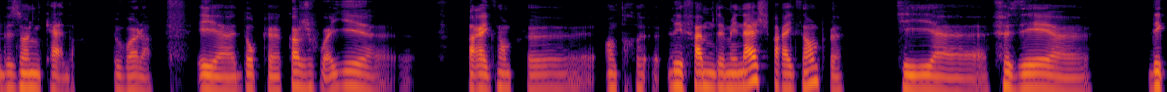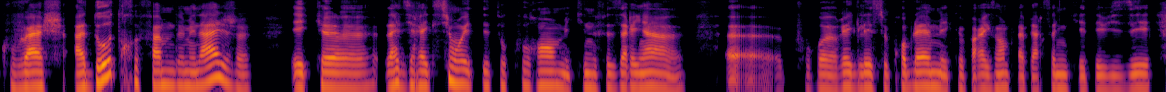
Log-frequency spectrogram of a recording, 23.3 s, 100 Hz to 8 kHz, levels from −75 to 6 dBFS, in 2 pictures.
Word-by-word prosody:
besoin 125 +1 -1
de 125 -1 +1
cadre, 110 -4 -3 0.4
voilà. 110 -2 -4 0.4
Et 115 -1 +3
heu, 105 0 -1
donc, 120 +2 -4
heu, 105 -1 -1
quand 135 - +3
je 125 0 -3
voyais, 125 +4 -1
heu, 110 0 -9 0.9
par 120 - +4
exemple, 120 +1 0
heu, 115 - -7
entre 120 +1 -7 0.2
les 130 0 +1
femmes 130 0 +3
de 125 - 0
ménage, 135 +9 +4
par 135 -3 +1
exemple, 120 -1 -1 0.5
qui, 115 -1 0
heu, 100 -1 -4
faisaient, 120 -1 +2
heu, 100 -1 -3 0.6
des 135 +1 +3
coups 125 0 -9
vaches 130 +1 +6
à 125 +1 +7
d'autres 160 - +3
femmes 140 0 +1
de 135 - -4
ménage 145 +2 +4 0.5
et 125 -1 +2
que 125 -1 +2
la 130 +3 +3
direction 135 +3 0
était 135 -1 -4
au 130 - -5
courant, 135 +1 0
mais 125 -4 -4
qui 125 - -8
ne 120 -1 -2
faisait 120 +2 -1
rien, 125 -3 +2 0.5
heu - - +3
heu, - - -5
pour, 115 +1 -8
heu, 115 -1 0
régler 125 +1 -1
ce 120 - -7
problème 130 +2 +1
et 110 -3 -3
que, 115 - -12
par 110 +1 -2
exemple, 120 +1 -1
la 110 - 0
personne 115 +2 -3
qui 115 -1 -14
était 110 +1 -5
visée 115 +2 -4
120 Hz, 160 wpm, -24 LUFS, 115-130 Hz, 0.9 s, à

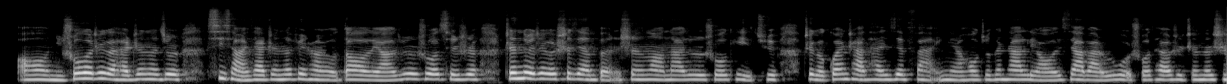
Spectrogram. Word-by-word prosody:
哦， 220 0 0
你 205 -1 +1
说 260 +7 +3
的 275 - +9
这 270 +1 +3
个 240 -3 +4
还 215 -2 +2
真 240 +3 -1
的 240 -1 0
就 240 +1 +2
是 230 0 -1 0.2
细 285 - -1
想 225 -7 0
一 - - -1
下 215 0 +3
真 225 +1 -2
的 230 +1 +1
非 245 +1 +1
常 220 -2 0
有 195 -1 -2
道 215 +1 +1
理 200 -1 0
啊， 195 0 -1
就 210 - -6
是 250 0 +2
说 245 -1 +1
其 235 0 -3
实 230 0 0 0.3
针 275 0 +7
对 275 -2 +7
这 260 0 +2
个 245 - +4
事 250 +1 -3
件 225 -3 +1
本 200 -1 -3
身 225 0 -3
呢， 220 -1 -1
那 215 0 -2
就 - - -3
是 220 0 -1
说 220 0 -3
可 230 +1 -9
以 210 -3 -3
去 215 +3 -5 0.2
这 240 - -1
个 205 -2 -1
观 240 +4 0
察 225 -3 -1
他 220 +1 -2
一 220 - 0
些 230 +1 0
反 225 -2 -6
应， 210 +1 -1
然 200 -1 -3
后 210 0 -1
就 220 +1 -5
跟 225 +1 -1
他 220 -1 0
聊 195 -3 -2
一 200 - -4
下 220 0 -1
吧。 200 -2 -1
如 195 +3 -3
果 220 - -2
说 210 0 -5
他 220 +1 -5
要 210 - +2
是 220 0 -3
真 215 +1 -3
的 215 0 +1
是， 220 0 -2
220 Hz, 345 characters per minute, -20 LUFS, 210-235 Hz, 0.3 s, 的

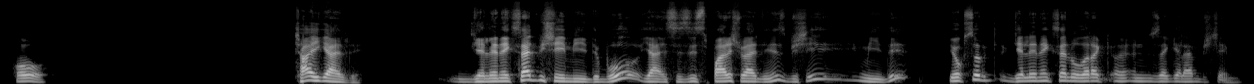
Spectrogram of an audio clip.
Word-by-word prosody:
O! 145 +1 0 2.5
Çay 180 -1 +5
geldi. 115 - +2 1.0
Geleneksel 145 - +5
bir 190 - -1
şey 155 -3 +2
miydi 125 -3 -3
bu? 145 0 +1
Yani 130 -3 0
sizin 120 +3 -5
sipariş 145 +3 +2
verdiğiniz 140 +5 0
bir 130 - -8
şey 230 - -6 0.3
miydi? 130 -8 -5 0.4
Yoksa 165 +7 +1
b 185 +1 -15
geleneksel 165 +3 -1
olarak 155 0 0
ö 160 - -9
önünüze 145 -2 -7
gelen 130 -2 -7
bir - - -20
şey 110 -2 -15
mi? 95 -1 -24
145 Hz, 120 wpm, -26 LUFS, 130-160 Hz, 2.5 s, Çay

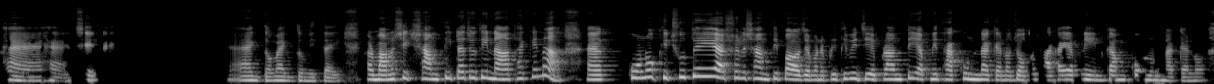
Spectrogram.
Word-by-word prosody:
হ্যা, 205 -2 +1 0.3
হ্যা 180 -2 -6 0.2
সেইটাই। 205 -1 -7 1.4
একদম, 180 -2 -4
একদমই 170 -2 -7
তাই। 160 -2 -5 0.3
কারণ 230 -2 +2
মানসিক 240 +5 +1
শান্তিটা 265 +3 +3
যদি 305 +1 0
না 235 - +8
থাকে 275 +5 -4
না - - +6 0.3
অ্যা 225 -1 +5 0.3
কোনো 310 +2 +3
কিছুতেই 335 +5 +1
আসলে 305 -1 -3
শান্তি 265 -1 +2
পাওয়া 230 -2 +5
যাবে 210 -1 0
না। 205 - -3
পৃথিবীর 255 +3 -1
যে 245 - +2
প্রান্তেই 235 +3 +2
আপনি 240 0 -1
থাকুন 225 +3 +2
না 225 - +4
কেনো, 205 -1 -3
যত 205 -1 -2 0.2
টাকাই 215 +2 -1
আপনি 225 +1 -3
ইনকাম 210 +2 -2
করুন 210 -2 -4
না - - -2
কেনো। 175 0 -8
230 Hz, 175 wpm, -23 LUFS, 205-270 Hz, 1.4 s, না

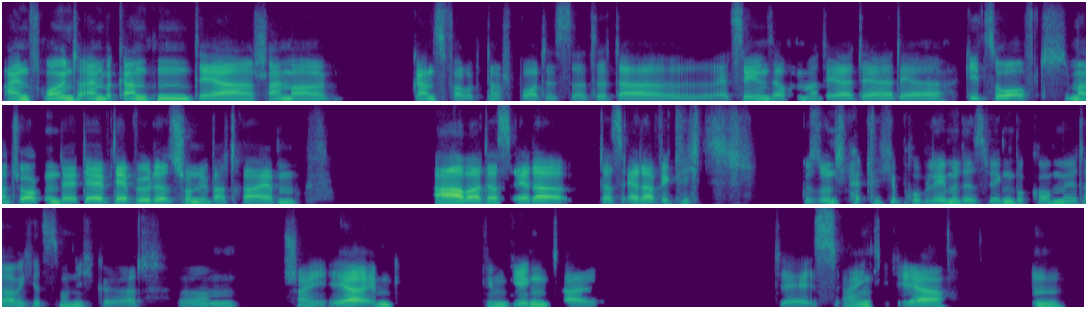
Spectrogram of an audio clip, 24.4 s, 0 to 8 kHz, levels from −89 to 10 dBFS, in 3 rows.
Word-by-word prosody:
einen 130 -1 +4
Freund, 140 +5 +3
einen 125 -4 +3
Bekannten, 130 0 +2
der 120 +1 +4
scheinbar 115 -1 -1 0.6
ganz 110 0 0
verrückt - - -9
nach - - -9
Sport - - -8
ist. - - -13
Also, - - -9
da 105 0 -1 0.4
erzählen 115 -1 -2
sie 105 - -4
auch 105 - -8
immer: 105 0 -8
Der 110 +1 -2
der 110 0 -3
der 110 0 -5
geht 120 -1 -4
so 125 0 0
oft 125 -1 -3
immer 125 -1 0
joggen, 125 +1 +1
der 120 0 +1
der 125 +1 +5
der 120 0 +4
würde 130 0 +3
es 125 0 -4
schon 120 -3 0
übertreiben. 110 -2 -2 1.0
Aber 130 0 +10
dass 125 0 0
er 135 - +4
da 130 -1 +6 0.2
dass 120 - -4
er 130 - +2
da 125 -1 +3
wirklich 140 0 -6
z - - -11 0.4
gesundheitliche 150 +6 -7
Probleme 135 +3 -4
deswegen 140 0 -5
bekommen 130 +2 -7
wird, 140 -1 -9
hab' 130 -1 -3
ich 130 - -12
jetzt 135 -2 -14
noch 120 - -8
nicht 125 +2 -9
gehört. 100 +1 -14
Ähm, 105 -1 -11 0.3
wahrscheinlich - - -6
eher 120 +1 +6
im 120 -2 -3 0.7
im 120 -3 -5
Gegenteil. 110 -4 -1 1.4
Der 100 +1 -7
ist - - -7
eigentlich 120 0 -4
eher 120 -2 +3 0.7
mhm. 115 0 -4
120 Hz, 155 wpm, -26 LUFS, 110-130 Hz, 1.4 s, Aber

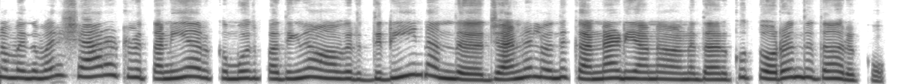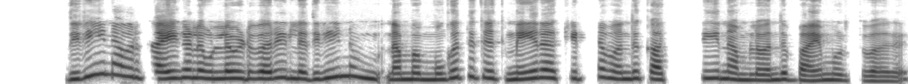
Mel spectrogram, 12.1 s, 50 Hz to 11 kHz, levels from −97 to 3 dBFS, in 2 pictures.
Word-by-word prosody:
நம்ம 305 -2 +1
இந்த 280 0 +1
மாரி 375 +6 -2
ஷேர் 350 +3 +1
ஆட்டோல 330 -5 -3
தனியா 295 +7 +2
இருக்கும்போது 275 0 -1
பாத்தீங்கன்னா, 270 +6 0
அவரு 265 -3 -1
திடீர்னு 370 - 0
அந்த 265 -3 +4 0.2
ஜன்னல் 300 +7 +2
வந்து 310 +3 0
கண்ணாடியால 260 0 +3
ஆனதா 235 0 0
இருக்கும், 285 +6 -7
தொறந்து 310 +5 +2
தான் 280 -1 +2
இருக்கும், 210 - -8 0.6
திடீர்னு 410 - -1
அவரு 335 -4 -3
கைகள 290 +3 +3
உள்ள 275 +1 +2
விடுவாரு, 265 +1 +1
இல்ல 270 -1 +1
திடீர்னு, 345 +7 0 0.3
நம்ம 240 +1 +1 0.2
முகத்துக்கு 285 -3 -2
நேரா 295 +3 +3
கிட்ட 270 +5 -7
வந்து 255 +2 -1
கத்தி, 285 +4 -4
நம்மள 220 -2 -1
வந்து 235 +3 -1
பயமுறுத்துவாரு! 195 -3 -3
275 Hz, 175 wpm, -22 LUFS, 250-315 Hz, 0.6 s, அந்த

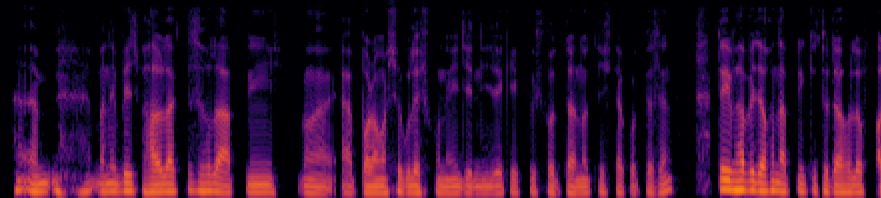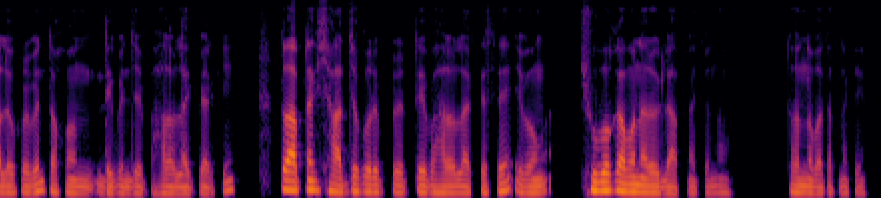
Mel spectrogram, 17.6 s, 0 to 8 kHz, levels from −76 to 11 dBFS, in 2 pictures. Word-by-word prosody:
হ্যাঁ 135 - 0
এম 110 - +4 0.4
হ্যাঁ 110 +3 -3
মানে 115 +1 +1
বেশ 120 -1 +4
ভালো 110 0 +4
লাগতেছে 120 +2 -2
হলো 120 -2 +3
আপনি 105 +2 -5 0.9
অ্যা 105 - -5
পরামর্শগুলো 100 +1 +1
শুনেই 95 -1 -2
যে 100 - -1
নিজেকে 95 +1 -4
একটু 100 +1 -10
শোধরানোর 95 0 -3
চেষ্টা 100 -1 -7
করতেছেন। 100 +3 -5 0.5
তো - - -22
এইভাবে 135 -1 +7
যখন 125 +2 +4
আপনি 115 +2 -6
কিছুটা 110 -2 -2
হলেও 105 0 +1
ফলো 100 -1 -1
করবেন, 105 +5 +1
তখন 100 -1 -2 0.3
দেখবেন 95 -1 -2
যে 95 - -1 0.2
ভালো 95 +1 -1
লাগবে 90 0 -4
আরকি। 105 +7 -8 0.5
তো - - +3
আপনাকে 135 +1 +3
সাহায্য 110 -2 +1
করে 110 -1 +2
পেরে 100 +1 -3 0.2
ভালো 95 0 +1
লাগতেছে 100 +4 -3 0.2
এবং 95 -1 +1 0.5
শুভকামনা 125 -4 +6
রইলো 95 -2 +1
আপনার 95 -2 -9
জন্য। 95 +2 -7 0.7
ধন্যবাদ 100 -3 0
আপনাকে। 95 -1 -9
105 Hz, 155 wpm, -23 LUFS, 95-115 Hz, 0.9 s, এইভাবে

